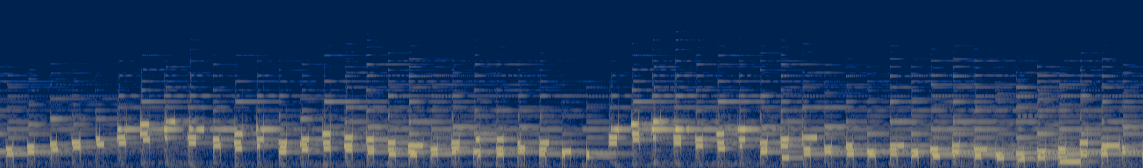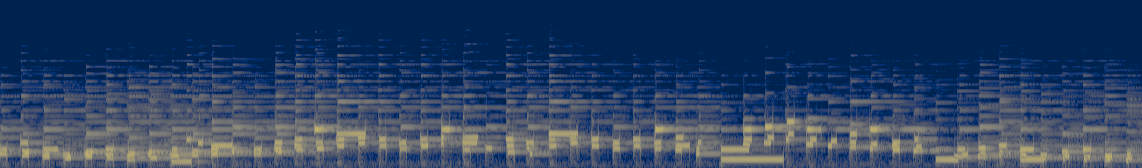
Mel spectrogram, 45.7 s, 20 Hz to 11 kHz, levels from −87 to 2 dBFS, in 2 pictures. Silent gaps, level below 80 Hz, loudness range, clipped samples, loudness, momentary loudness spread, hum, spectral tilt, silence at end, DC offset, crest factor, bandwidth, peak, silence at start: none; -66 dBFS; 2 LU; under 0.1%; -29 LUFS; 5 LU; none; -11 dB/octave; 0 s; under 0.1%; 16 dB; 5.2 kHz; -12 dBFS; 0 s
